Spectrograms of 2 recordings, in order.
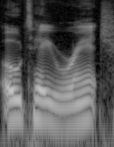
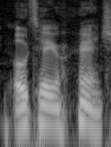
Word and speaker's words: Otay Ranch: of 2020 out of OT Ranch High School in California am I pronouncing that correctly uh OT Ranch Otay Ranch okay so uh tell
